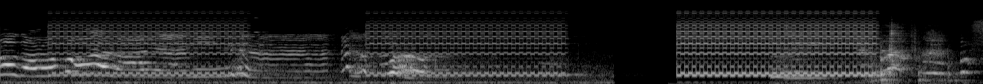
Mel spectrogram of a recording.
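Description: Telephone ringing in long electronic bursts separated by short gaps, close and clear, with people talking between rings.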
